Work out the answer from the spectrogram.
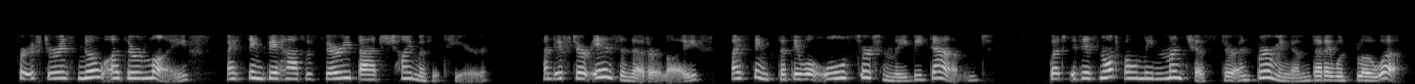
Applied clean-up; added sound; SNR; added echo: neural mask model DeepFilterNet 3.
